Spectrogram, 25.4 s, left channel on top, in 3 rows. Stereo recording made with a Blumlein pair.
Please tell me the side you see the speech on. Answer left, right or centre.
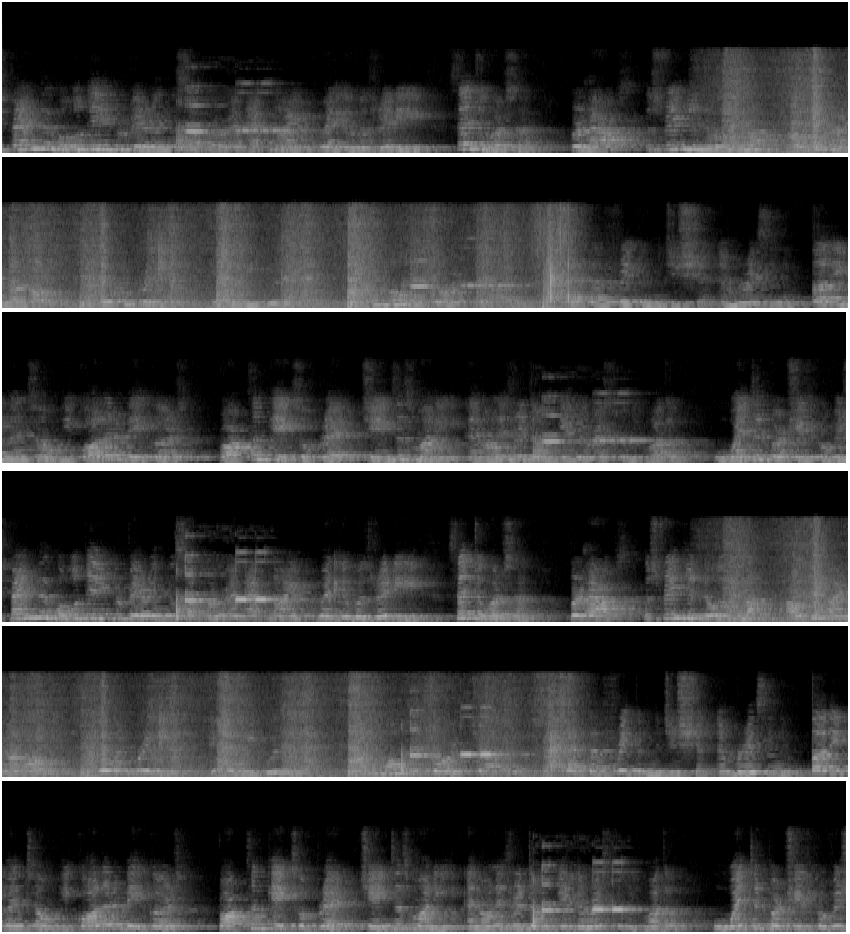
right.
